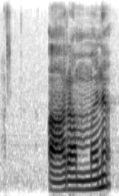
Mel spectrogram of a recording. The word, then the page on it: arammana: Pali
